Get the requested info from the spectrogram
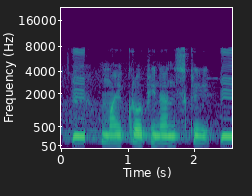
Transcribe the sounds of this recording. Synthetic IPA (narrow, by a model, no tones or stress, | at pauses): majkɾopʰinanski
